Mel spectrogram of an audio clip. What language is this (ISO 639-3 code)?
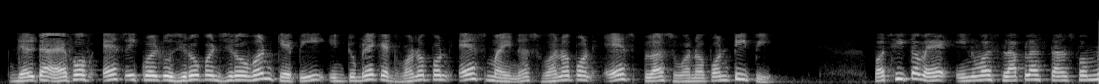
guj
